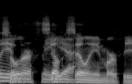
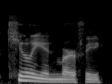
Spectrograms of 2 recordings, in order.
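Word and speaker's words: Cillian Murphy: it selan how do you say his name silan Murphy yeah I thought it was I don't believe it's Killian Murphy and I don't mean that sarcastically I there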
